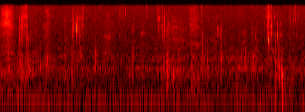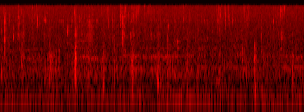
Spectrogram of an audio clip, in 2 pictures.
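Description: A person chewing a mouthful of chicken biryani, with scattered soft mouth clicks and smacks, picked up close by a clip-on microphone.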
